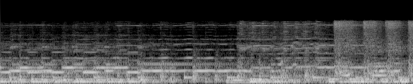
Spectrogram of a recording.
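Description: Lombok gendang beleq gamelan ensemble playing: large barrel drums beaten under the ringing, held pitches of small hand-held gongs, with cymbals clashing. The cymbal clashes grow louder near the end.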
